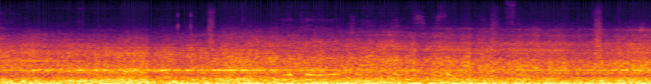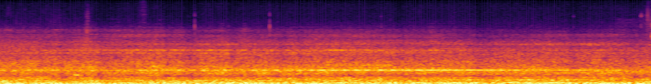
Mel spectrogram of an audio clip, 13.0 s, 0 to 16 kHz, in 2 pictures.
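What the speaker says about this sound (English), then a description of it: "It's an Airbus A321, flight 584 from Tucson." An Airbus A321 arriving at DFW Airport at night gives a steady, loud low roar of jet engines that fills the whole stretch without letup.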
